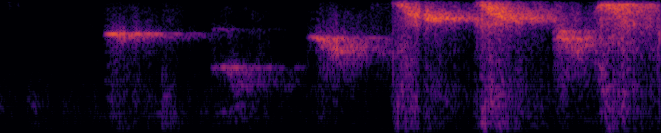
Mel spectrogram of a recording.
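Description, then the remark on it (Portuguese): Several birds chirp and whistle together in a bright, busy chorus, high tonal calls overlapping and growing louder toward the end, with no talking. “É muito pássaro, é?”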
